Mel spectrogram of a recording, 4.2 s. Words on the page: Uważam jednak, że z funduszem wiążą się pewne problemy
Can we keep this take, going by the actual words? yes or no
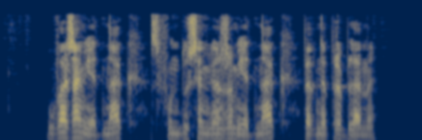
no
